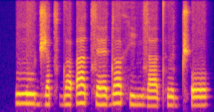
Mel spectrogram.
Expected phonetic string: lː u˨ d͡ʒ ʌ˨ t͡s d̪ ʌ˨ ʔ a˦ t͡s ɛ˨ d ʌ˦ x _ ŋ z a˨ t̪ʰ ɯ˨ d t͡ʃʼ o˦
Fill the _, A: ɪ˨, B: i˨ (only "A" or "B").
B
